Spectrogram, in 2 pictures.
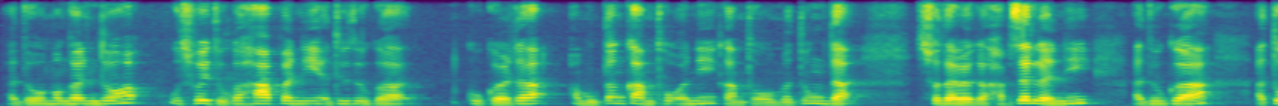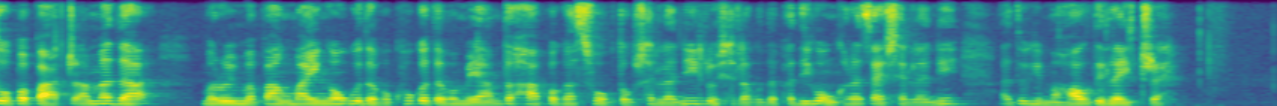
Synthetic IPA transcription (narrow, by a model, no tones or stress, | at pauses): ɐdomɐŋɡɐlmdousojduɡɐɦapɐniɐduduɡɐ | kukɐɾdɐɐmuk̚tɐŋkamtʰokɐnikamtʰowbɐmɐtuŋdɐ | sodaweɡɐhap̚zɐlːɐni | ɐduɡɐː | topːɐpatɾɐɐmɐdɐ | mɐɾojmɐpaŋmajŋɐwɡɐdɐbɐkʰokɐdɐbɐmɐjamdohapɐɡɐsok̚tɐwsɐlːɐnilojsʰɐlɐk̚pɐdɐpʰɐdiɡoŋkʰɾɐt͡ʃajsɐlːɐniɐduɡimɐɦawdilɐjtɾe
